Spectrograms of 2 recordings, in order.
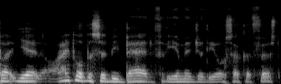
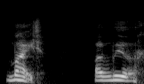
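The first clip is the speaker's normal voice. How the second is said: louder, higher stab at a New Zealand accent; attempted New Zealand accent; 5 semitones higher, 7 dB louder, slower than usual. Shown as a demonstration. Streamer answering a commenter, trying on their New Zealand accent. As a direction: have a go at a New Zealand accent, breaking off amused. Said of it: "I can hear the New Zealand accent".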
